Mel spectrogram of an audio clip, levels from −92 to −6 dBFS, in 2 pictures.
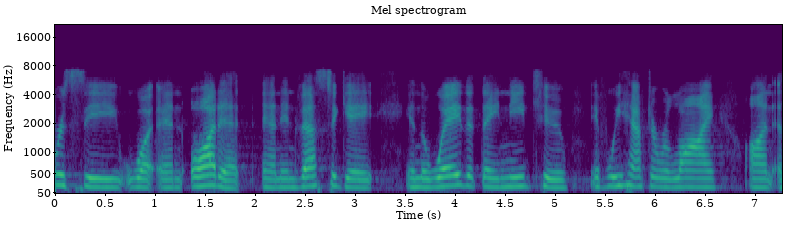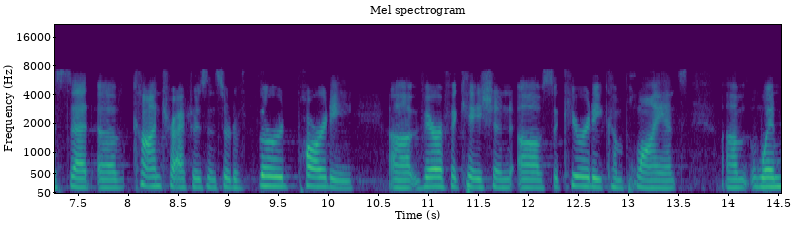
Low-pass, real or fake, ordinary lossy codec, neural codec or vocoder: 7.2 kHz; real; Opus, 24 kbps; none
